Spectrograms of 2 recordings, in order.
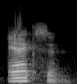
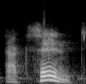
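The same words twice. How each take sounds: First: It is said with the noun pronunciation. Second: It is said with the verb pronunciation. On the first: It names a thing. "Como sustantivo se pronuncia accent" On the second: It names an action. "ya como verbo es accent"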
